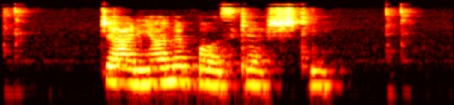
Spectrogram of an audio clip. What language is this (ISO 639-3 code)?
fas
